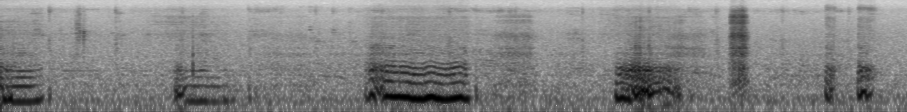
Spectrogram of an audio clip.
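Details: Puppy snoring while asleep: low, rumbling snores of uneven length come in bursts, with quiet gaps, short clicks and faint rustling between them.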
